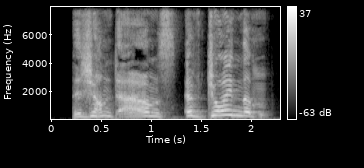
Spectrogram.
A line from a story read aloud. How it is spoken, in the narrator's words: cried the professor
